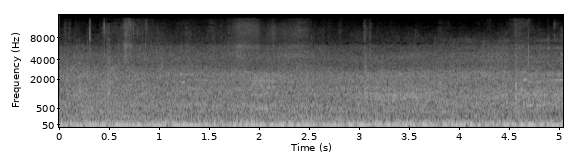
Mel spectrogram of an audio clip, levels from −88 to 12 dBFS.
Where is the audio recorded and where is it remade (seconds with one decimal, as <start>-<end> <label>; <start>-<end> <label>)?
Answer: 0.0-1.7 recorded; 1.7-2.4 remade; 2.4-5.0 recorded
